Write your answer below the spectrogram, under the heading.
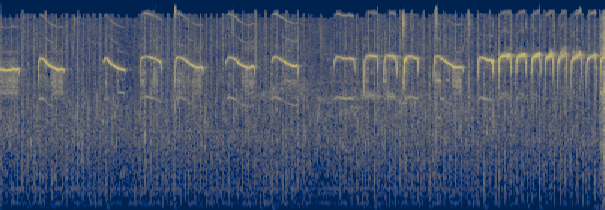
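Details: A brown dipper chick beside its parent at a Korean river clamours for food with thin, very high, slurred squeaks, two or three a second, over the steady rush of running water; the parent feeds it caddisfly larvae.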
